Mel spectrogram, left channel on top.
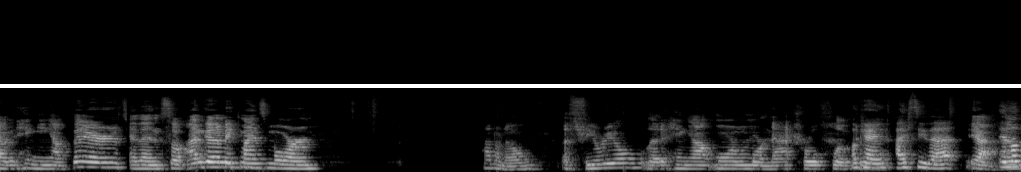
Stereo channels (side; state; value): left; silent; digital silence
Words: it hanging out there. And then, so I'm going to make mine's more... I don't know, ethereal, let it hang out more natural flow. Okay, I see that. Yeah. It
